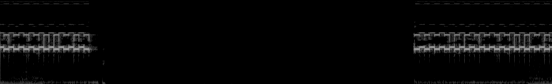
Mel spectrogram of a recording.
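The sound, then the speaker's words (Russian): A telephone that has just been switched on rings in two bursts of rapid electronic trilling, separated by about three seconds of silence. The ring is clear, with no voices present. “Простившись с Ольгой, Любовь Александровна хотела позвонить Наде, узнать, как там она, но только лишь успела включить телефон, как раздался звонок.”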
